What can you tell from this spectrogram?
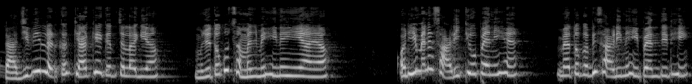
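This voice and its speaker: A woman's voice: very high-pitched, expressive, brisk, a bit bright, faint music behind. A woman voicing a confused, indignant twenty-one-year-old woman in a cartoon story. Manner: indignant, bewildered. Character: young woman of 21, confused and stubborn.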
